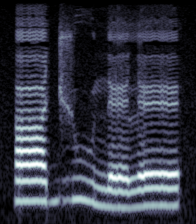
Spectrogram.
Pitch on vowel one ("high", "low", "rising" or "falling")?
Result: high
